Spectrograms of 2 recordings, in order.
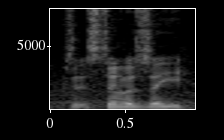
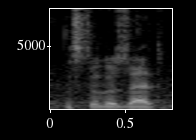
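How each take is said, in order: First: Z said as "zee"; American Z. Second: Z said as "zed"; British Z. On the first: Streamer joking about renaming Zayna, Z as "zee". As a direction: say the letter Z the American way, rhyming with "see". Repeats letter, American then British. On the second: Streamer correcting the letter for chat, Z as "zed". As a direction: say the letter Z the British way, rhyming with "bed". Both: Shown as a demonstration.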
